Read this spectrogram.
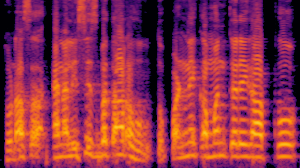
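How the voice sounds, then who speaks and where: A man's voice: high-pitched, brisk, creaky. A man lecturing a coaching class on an exam syllabus, explaining topics and checking that students follow.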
